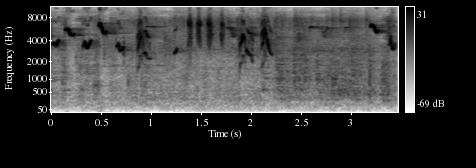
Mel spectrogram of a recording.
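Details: Training call of a male kolibri ninja, the purple-throated sunbird, for cage birds: quick, high, squeaky whistles and twitters in a fast burst, then a pause and a final thin slur.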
